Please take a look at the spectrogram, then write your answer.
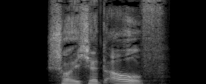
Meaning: second-person plural subjunctive I of aufscheuchen
- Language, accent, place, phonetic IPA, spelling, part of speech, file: German, Germany, Berlin, [ˌʃɔɪ̯çət ˈaʊ̯f], scheuchet auf, verb, De-scheuchet auf.ogg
